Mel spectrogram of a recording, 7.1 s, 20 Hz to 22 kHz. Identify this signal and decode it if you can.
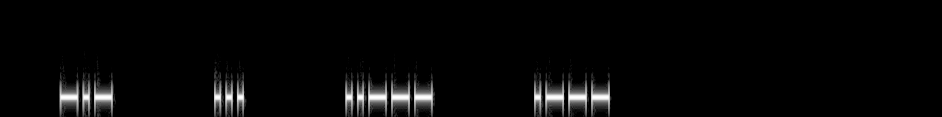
Morse code, heard as a keyed tone, about 28 wpm, spaced as for 10 wpm, 700 Hz. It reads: KS2J
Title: USA Call Signs - 4 Characters - 6x Character Spacing - 28wpm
